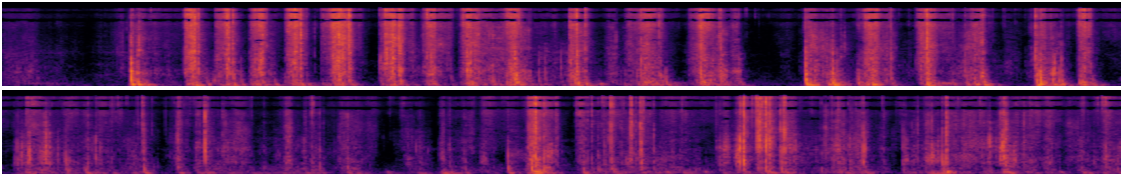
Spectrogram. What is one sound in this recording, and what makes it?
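A blade scrapes and rasps across a crusty flatbread.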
